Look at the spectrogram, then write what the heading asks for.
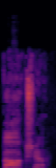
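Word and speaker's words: Berkshire: Looks like Burkshire said Barkshire. There's no rhyme or reason to it. There's no A in there.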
